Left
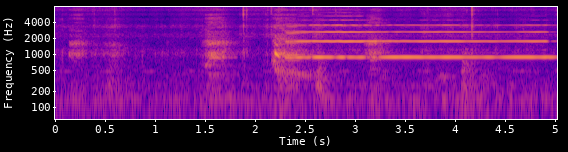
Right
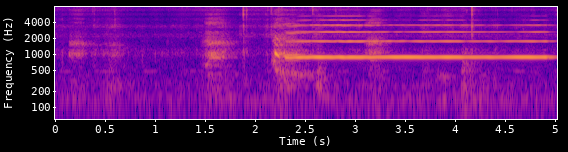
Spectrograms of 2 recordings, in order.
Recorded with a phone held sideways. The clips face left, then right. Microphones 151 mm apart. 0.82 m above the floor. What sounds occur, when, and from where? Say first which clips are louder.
0.1 s crying: even; 5° left (ahead or behind), 1.2 m
2.3 s a trumpet: right 5 dB; 30° right (ahead or behind), 0.6 m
